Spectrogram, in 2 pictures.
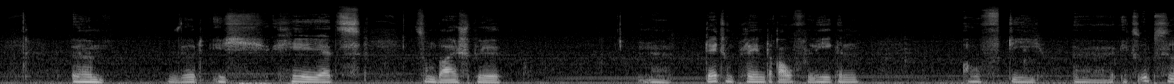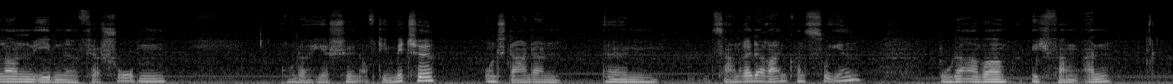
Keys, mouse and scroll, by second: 5.5-7.7 middle drag, 8.2-9.4 middle drag, 14.1 middle click, 18.9 scroll up 2, 19.9 middle click.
